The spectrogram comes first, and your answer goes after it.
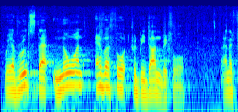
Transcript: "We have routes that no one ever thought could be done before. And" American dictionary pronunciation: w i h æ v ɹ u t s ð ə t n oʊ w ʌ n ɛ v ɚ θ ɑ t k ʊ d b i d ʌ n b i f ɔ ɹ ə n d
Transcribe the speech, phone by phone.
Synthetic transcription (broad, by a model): w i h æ v ɹ u t s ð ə t n oʊ w ʌ n ɛ v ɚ θ ɑ t k ʊ d b i d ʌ n b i f ɔ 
